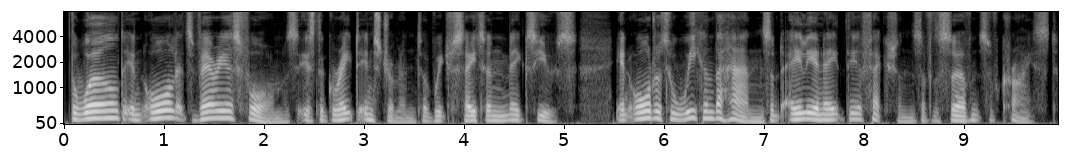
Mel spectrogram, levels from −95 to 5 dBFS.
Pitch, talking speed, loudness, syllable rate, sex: 135 Hz, 185 wpm, -20 LUFS, 4.9 syllables/s, male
